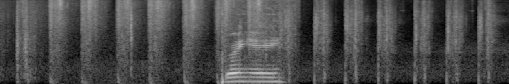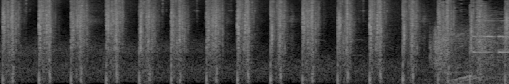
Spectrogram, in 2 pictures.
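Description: Footsteps patter quickly and steadily on hard ground.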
